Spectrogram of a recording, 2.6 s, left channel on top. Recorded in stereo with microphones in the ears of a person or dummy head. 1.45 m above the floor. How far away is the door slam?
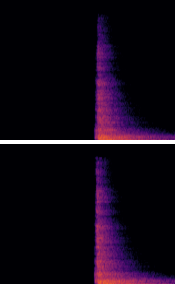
About 1.3 m.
